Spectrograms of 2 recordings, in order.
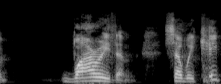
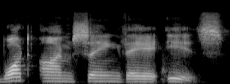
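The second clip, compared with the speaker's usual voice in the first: slow clinical demo; much slower than usual. Shown as a demonstration. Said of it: "And then".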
